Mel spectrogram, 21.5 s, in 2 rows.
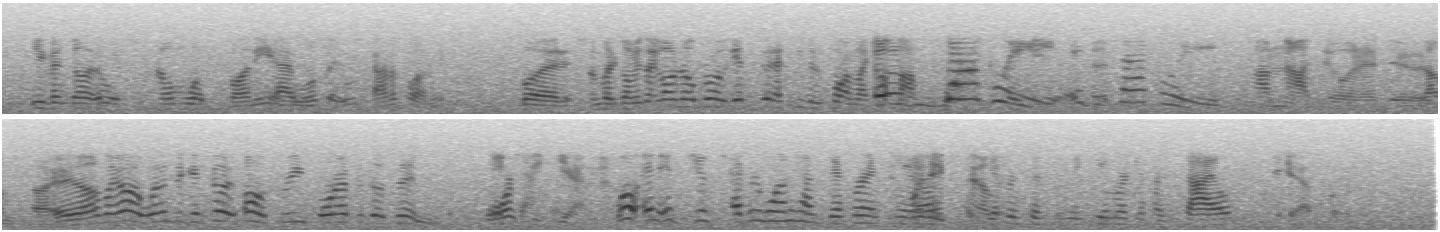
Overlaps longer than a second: present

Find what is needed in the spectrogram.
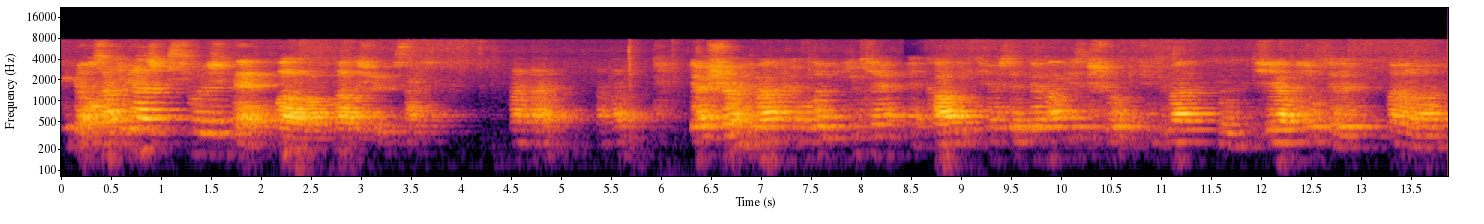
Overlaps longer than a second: none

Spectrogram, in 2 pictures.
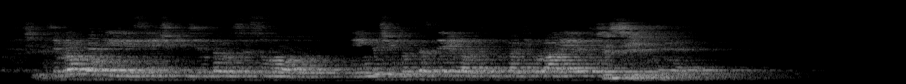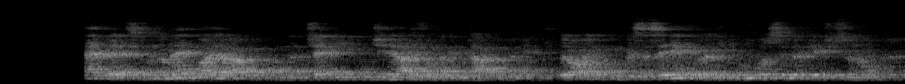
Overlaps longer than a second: none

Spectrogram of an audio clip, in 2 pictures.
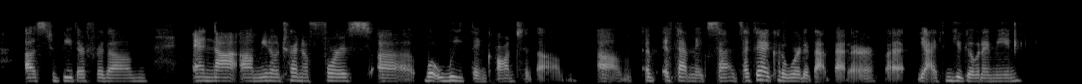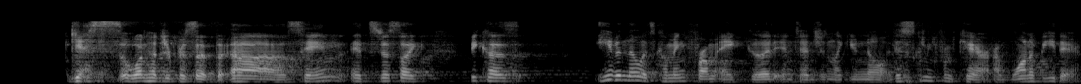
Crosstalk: none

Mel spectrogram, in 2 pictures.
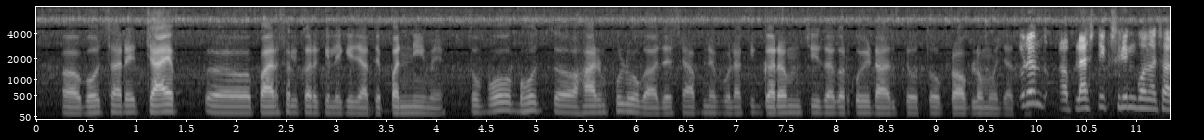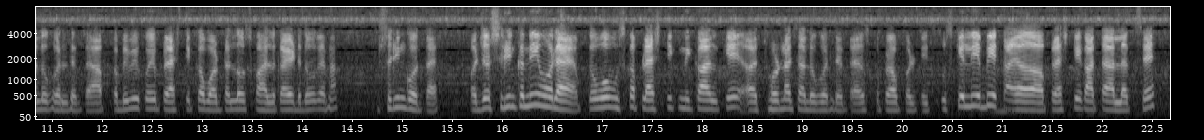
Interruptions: none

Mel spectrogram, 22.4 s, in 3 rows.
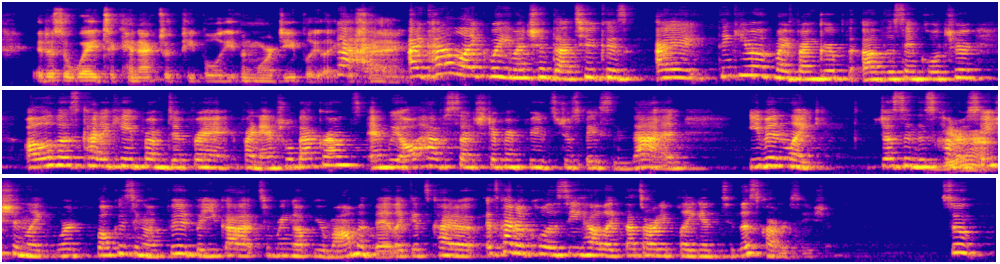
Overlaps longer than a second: none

